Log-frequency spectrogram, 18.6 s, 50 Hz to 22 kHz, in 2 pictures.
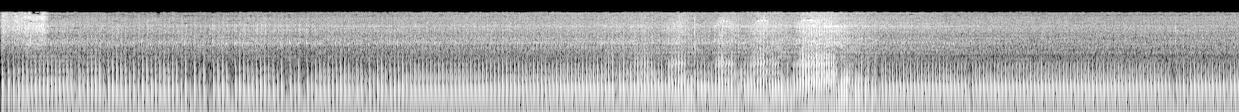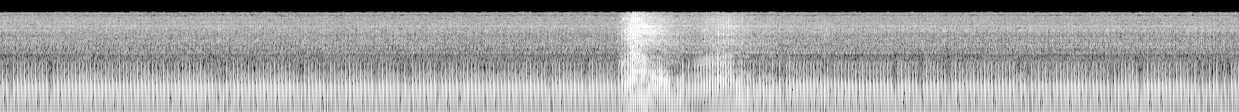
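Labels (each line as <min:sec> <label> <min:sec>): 0:00.0 A bike is driving nearby. 0:05.0
0:05.0 A bike engine revs repeatedly. 0:06.6
0:06.7 A bike is riding slowly and repeatedly. 0:13.9
0:13.9 A bike engine revs twice. 0:14.9
0:14.9 A bike rides slowly and repeatedly. 0:18.6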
